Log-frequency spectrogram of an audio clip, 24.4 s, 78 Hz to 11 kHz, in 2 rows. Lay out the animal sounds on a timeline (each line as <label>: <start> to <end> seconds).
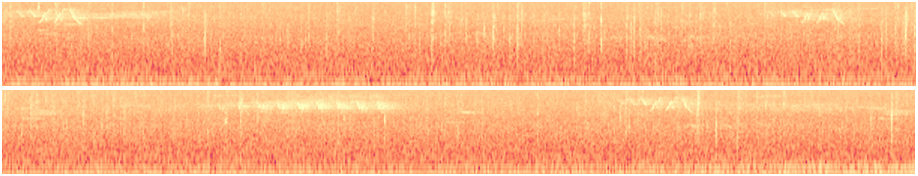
Chestnut-sided Warbler (Setophaga pensylvanica): 0.0 to 1.1 seconds
Black-throated Blue Warbler (Setophaga caerulescens): 0.8 to 2.3 seconds
Eastern Wood-Pewee (Contopus virens): 7.0 to 8.1 seconds
Chestnut-sided Warbler (Setophaga pensylvanica): 10.1 to 11.3 seconds
Cedar Waxwing (Bombycilla cedrorum): 11.2 to 11.7 seconds
Wood Thrush (Hylocichla mustelina): 12.4 to 12.9 seconds
Ovenbird (Seiurus aurocapilla): 14.8 to 17.4 seconds
Wood Thrush (Hylocichla mustelina): 18.0 to 18.7 seconds
Chestnut-sided Warbler (Setophaga pensylvanica): 20.1 to 21.5 seconds
Cedar Waxwing (Bombycilla cedrorum): 22.2 to 22.7 seconds
Wood Thrush (Hylocichla mustelina): 23.6 to 24.3 seconds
